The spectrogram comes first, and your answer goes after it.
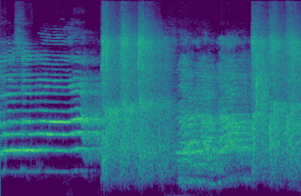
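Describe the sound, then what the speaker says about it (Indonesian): A classroom of students stands and does a rhythmic spirit clap. A sung or chanted voice comes first, then the clapping starts as sharp, loud bursts of many hands, mixed with voices. "Tepuk semangat."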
